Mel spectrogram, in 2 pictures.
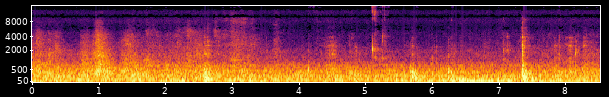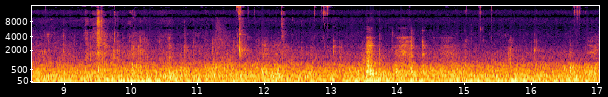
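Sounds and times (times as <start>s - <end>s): person chewing food: 4.1s - 17.0s
wet mouth clicks: 5.1s - 5.4s.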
